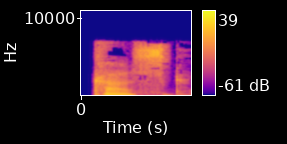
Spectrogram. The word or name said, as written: cusk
